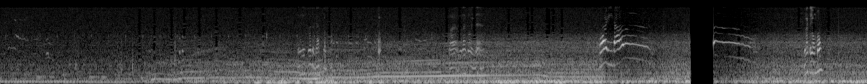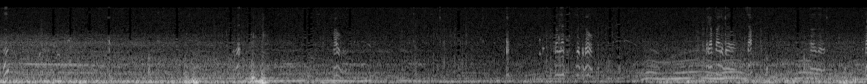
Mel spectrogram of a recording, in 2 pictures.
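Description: Steady road and engine noise inside a moving car, with repeated short gliding calls and squeaks over it. The sound drops out completely for a moment about seven seconds in.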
